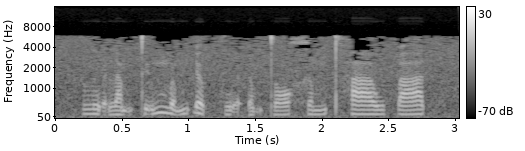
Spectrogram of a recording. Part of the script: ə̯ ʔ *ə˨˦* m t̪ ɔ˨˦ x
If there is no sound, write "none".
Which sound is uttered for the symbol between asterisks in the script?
ə̰˧˨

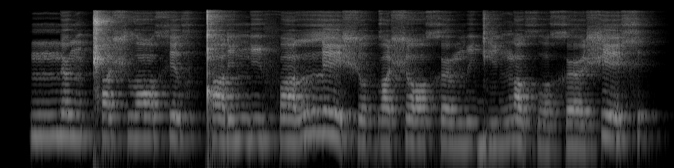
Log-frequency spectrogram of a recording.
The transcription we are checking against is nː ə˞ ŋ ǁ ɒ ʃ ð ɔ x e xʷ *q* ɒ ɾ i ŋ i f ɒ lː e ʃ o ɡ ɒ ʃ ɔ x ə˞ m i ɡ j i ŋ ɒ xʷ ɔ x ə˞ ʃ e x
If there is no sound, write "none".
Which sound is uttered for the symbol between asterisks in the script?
ǃ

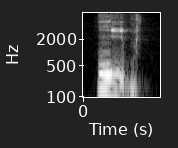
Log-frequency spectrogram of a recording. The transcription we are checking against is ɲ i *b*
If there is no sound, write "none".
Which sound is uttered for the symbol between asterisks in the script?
b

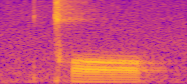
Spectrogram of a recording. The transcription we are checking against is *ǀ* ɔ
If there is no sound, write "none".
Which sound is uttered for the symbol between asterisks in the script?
ǀ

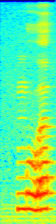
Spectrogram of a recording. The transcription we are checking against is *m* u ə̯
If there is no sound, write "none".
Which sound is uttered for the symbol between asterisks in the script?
m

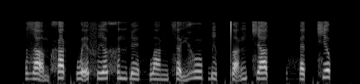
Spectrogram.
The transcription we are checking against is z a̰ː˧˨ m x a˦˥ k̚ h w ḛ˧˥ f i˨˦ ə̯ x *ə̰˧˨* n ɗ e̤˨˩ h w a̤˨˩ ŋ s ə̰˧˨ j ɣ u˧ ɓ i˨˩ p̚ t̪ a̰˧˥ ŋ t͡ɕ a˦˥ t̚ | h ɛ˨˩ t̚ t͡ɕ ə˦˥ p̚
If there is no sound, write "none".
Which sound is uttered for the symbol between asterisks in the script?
ə˧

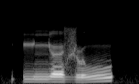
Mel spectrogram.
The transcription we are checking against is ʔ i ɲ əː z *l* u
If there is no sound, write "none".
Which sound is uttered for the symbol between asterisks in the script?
ɭ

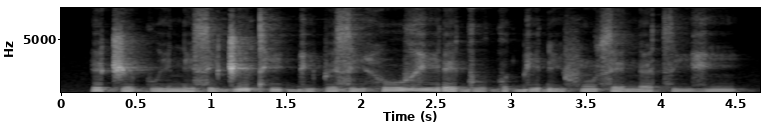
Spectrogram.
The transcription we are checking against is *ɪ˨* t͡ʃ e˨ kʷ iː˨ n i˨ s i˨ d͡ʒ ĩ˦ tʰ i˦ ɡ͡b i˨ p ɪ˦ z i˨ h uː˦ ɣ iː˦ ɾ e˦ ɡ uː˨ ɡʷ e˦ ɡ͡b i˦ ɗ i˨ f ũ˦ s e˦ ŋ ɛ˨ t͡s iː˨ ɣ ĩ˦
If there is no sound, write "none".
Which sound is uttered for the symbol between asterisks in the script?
ɪ˦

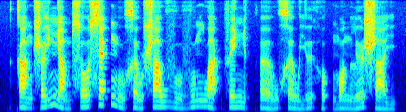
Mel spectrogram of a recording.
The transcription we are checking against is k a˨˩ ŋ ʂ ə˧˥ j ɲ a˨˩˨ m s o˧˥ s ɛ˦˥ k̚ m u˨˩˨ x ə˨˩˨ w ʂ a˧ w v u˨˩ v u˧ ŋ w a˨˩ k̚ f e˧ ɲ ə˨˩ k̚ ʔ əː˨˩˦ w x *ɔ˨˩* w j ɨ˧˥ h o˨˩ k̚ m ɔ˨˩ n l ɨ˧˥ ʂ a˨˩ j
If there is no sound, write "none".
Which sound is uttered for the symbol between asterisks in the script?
ə˨˩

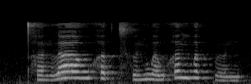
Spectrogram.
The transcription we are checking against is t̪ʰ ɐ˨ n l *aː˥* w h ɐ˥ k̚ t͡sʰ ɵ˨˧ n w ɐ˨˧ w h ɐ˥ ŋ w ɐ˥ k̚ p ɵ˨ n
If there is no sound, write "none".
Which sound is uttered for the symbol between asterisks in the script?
aː˥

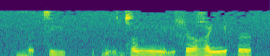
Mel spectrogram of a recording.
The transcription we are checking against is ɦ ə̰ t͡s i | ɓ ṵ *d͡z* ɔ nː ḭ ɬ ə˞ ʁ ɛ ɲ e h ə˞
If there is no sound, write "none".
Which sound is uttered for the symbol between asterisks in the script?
d͡z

